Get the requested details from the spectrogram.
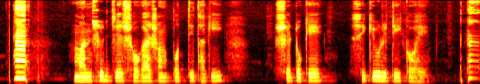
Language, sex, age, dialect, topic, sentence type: Bengali, male, 18-24, Rajbangshi, banking, statement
